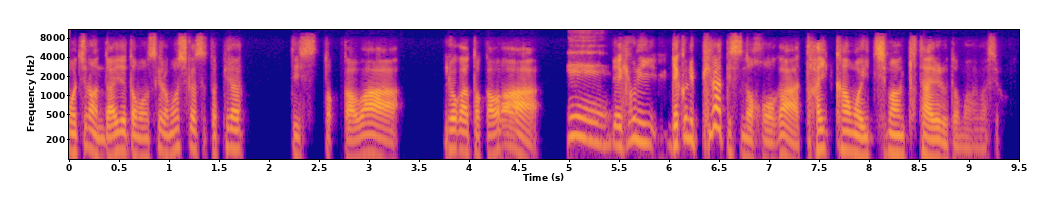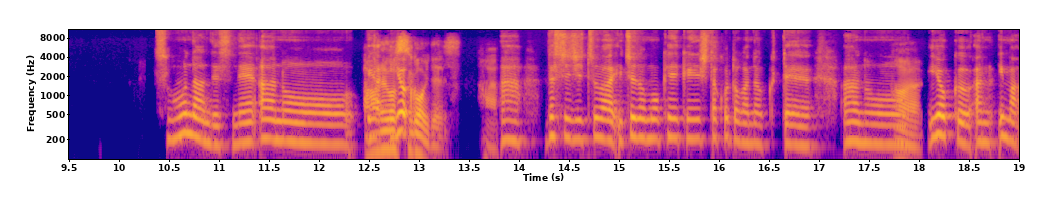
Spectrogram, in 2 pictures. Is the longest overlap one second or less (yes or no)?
yes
